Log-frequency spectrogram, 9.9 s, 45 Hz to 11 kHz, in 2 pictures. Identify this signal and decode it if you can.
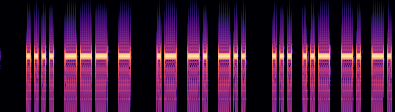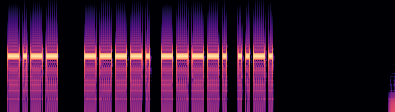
Morse code, heard as a keyed tone, about 24 wpm, 700 Hz. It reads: HOT AND SUNNY 99F
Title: Speed-Racing Common QSO Phrases Encore - 25wpm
